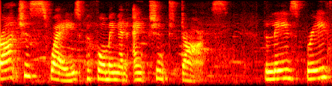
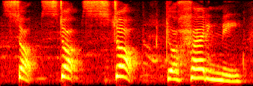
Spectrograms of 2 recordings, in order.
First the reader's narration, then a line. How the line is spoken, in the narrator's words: snapped the hand banister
